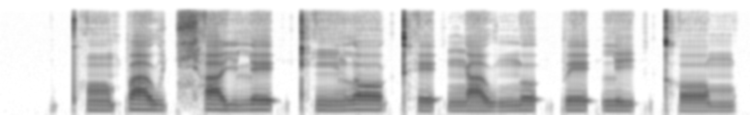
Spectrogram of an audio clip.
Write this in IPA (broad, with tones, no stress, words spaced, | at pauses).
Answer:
pʰɔ̃˨˩pa˥˧wt͡ɕʰa˥˧j le˦ʔkʰĩ˧ lɔ˥˧ kʰe˨ʔŋa˧w n̪o˦ʔpe˦ʔli˦ʔ kʰɔ˧m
